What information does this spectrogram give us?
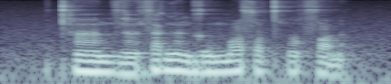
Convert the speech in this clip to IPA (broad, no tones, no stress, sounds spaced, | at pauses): t̪ʰ ã n z ã s a ɡ ã ɡ ɯ m ɯ sˤ o t̪ʰ ĩ sˤ ɯ ɳ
